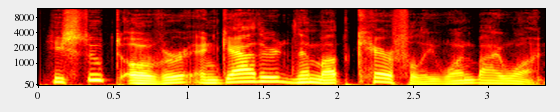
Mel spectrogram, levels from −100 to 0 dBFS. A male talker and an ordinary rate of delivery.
Yes: male; average, 195 wpm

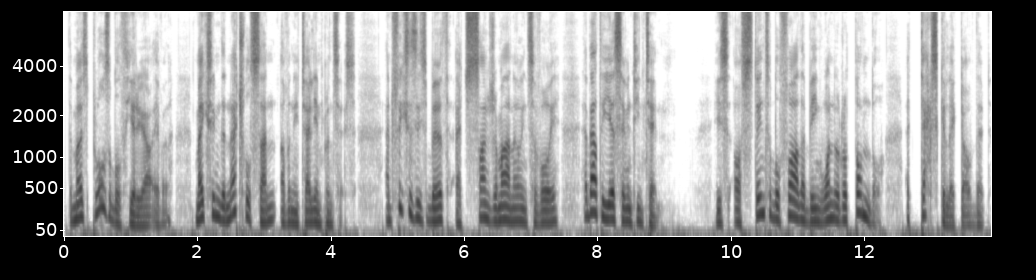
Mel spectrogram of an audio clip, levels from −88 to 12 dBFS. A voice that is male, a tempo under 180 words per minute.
Yes: male; average, 170 wpm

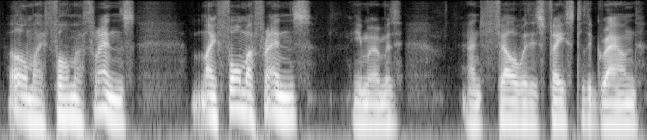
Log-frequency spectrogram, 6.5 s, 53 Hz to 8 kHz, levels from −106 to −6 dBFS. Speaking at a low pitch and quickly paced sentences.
No: low, 110 Hz; average, 160 wpm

